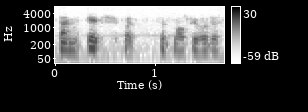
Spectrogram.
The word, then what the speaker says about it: Dunwich: my research it's actually supposed to be call pronounced done each day like Greenwich you don't say Greg which we say Greenwich so it's done each but as most people just sit down with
